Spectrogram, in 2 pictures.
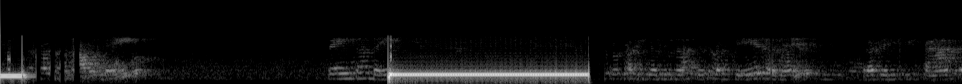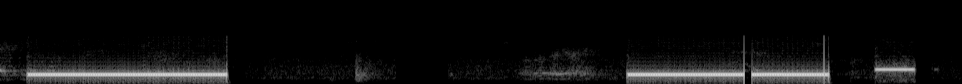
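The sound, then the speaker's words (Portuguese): Telephone call transfer tone: a steady, mid-pitched electronic tone sounding in a few sustained blocks of about two seconds each, separated by silence and short stretches of faint voices on the line. “Eu vou transferir novamente a ligação, faltou um documento, tá? Tá bom. Obrigada. Transferência.”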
